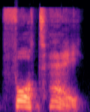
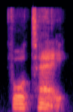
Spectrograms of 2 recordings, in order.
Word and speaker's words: forte: But it's pronounced forte. Forte. Yeah. It's a French word.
